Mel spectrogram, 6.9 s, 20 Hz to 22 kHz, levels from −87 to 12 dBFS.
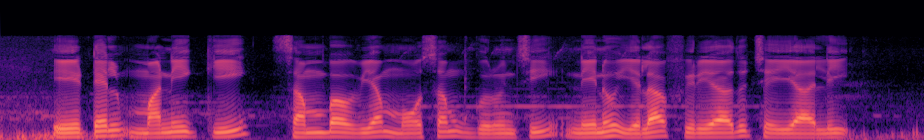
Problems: background sounds at intervals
